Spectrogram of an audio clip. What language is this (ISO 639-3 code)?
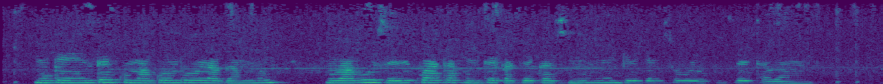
lug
